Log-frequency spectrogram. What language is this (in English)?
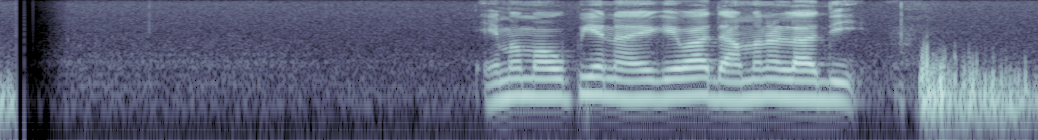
Sinhala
